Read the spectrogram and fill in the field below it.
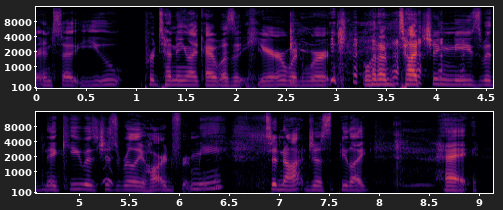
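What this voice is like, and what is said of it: Sick-sounding voice. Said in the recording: “this is my sexy voice ... She purposely got sick”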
